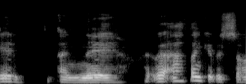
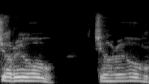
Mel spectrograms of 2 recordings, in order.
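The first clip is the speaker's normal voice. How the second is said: put-on, very slow, high, stretched-out calling voice; 6 semitones higher than usual. Retelling how a small man in the street called out: imitating someone shouting. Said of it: "and he's shouting".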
